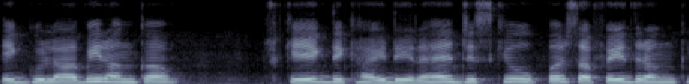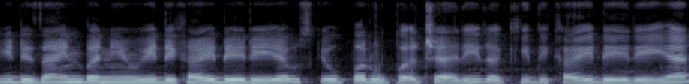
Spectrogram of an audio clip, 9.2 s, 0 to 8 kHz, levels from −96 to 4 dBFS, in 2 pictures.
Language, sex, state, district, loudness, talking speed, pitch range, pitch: Hindi, female, Bihar, Darbhanga, -30 LUFS, 190 wpm, 235-255 Hz, 245 Hz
